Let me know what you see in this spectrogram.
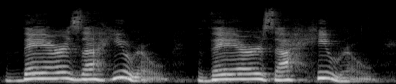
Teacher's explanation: Atenção que esse é não é pronunciado, a gente tem um apóstrofo S, que nos daria theirs, mas logo depois a gente tem a letra A, e é claro que a gente vai fazer o que a gente sempre faz em português também. Tenho uma consoante seguida de vogal, eu já junto os dois ali para que a minha frase fique mais fluida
